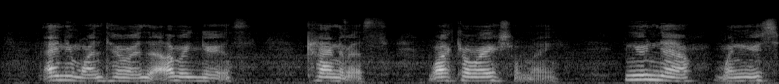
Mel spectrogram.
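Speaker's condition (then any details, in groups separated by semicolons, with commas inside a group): Amyotrophic lateral sclerosis; diagnosed at age 36, lost use of arms, lost balance later regained; lost ability to cough, choked on saliva, choking resolved with cannabis, speech improved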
